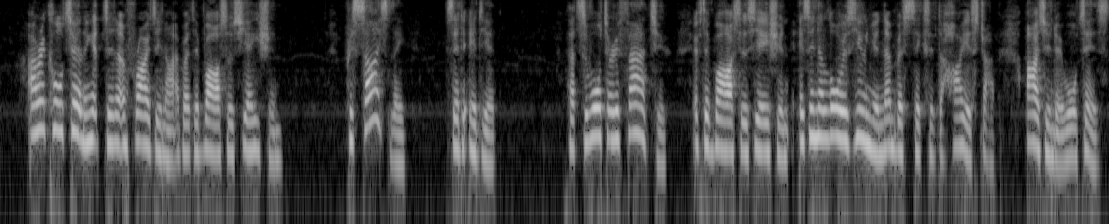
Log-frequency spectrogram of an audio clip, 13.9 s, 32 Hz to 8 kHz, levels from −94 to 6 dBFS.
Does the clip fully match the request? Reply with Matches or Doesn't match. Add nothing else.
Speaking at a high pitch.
Matches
